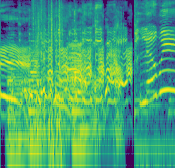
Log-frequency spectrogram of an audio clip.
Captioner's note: all laughing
